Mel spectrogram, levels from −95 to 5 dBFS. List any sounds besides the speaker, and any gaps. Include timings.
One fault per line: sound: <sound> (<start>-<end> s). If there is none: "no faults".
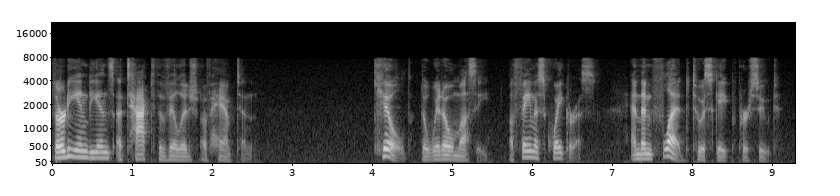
no faults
